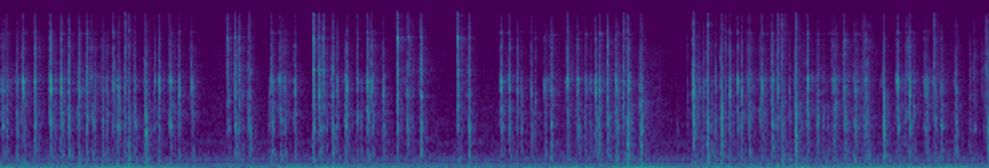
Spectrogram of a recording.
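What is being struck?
Mechanical keyboard with plastic keycaps.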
